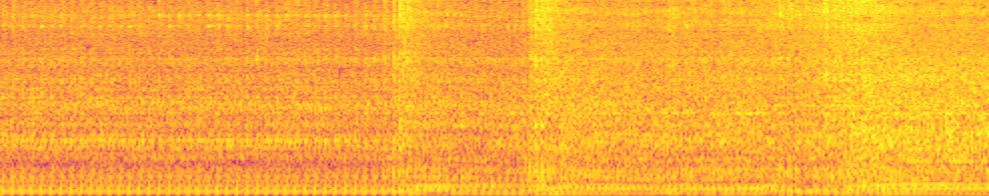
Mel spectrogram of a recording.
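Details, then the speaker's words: About a year old commercial Toro zero-turn mower, twin engine, run outside after a no-start repair with the old spark plugs still in: loud, irregular, stumbling beat as the revs change, as if a cylinder is skipping; cause unconfirmed. "so still doesn't sound right to me I think it may be still skipping or something's going on"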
